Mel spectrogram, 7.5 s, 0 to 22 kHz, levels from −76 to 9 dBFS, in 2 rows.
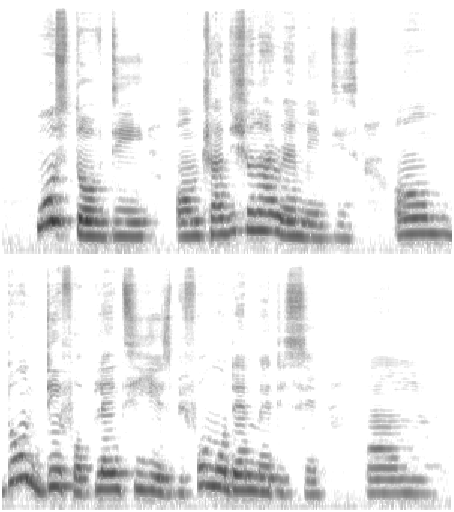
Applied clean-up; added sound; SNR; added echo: none; none; none; none.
